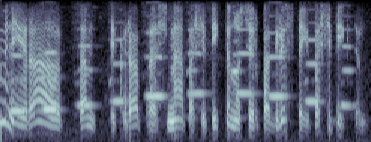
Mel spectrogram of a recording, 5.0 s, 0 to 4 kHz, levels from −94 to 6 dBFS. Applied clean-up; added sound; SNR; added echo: none; Wind instrument, woodwind instrument; 3 dB; none.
